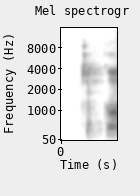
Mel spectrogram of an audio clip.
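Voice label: "cekut", Malay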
